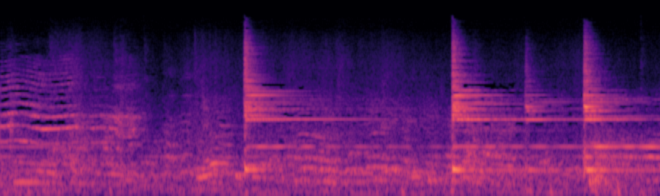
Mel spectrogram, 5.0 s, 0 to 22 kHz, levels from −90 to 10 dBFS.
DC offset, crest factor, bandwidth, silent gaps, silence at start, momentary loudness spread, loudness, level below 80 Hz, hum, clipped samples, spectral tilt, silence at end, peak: under 0.1%; 24 dB; 16 kHz; none; 0 s; 14 LU; -25 LUFS; -48 dBFS; none; under 0.1%; -2.5 dB/octave; 0 s; -2 dBFS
